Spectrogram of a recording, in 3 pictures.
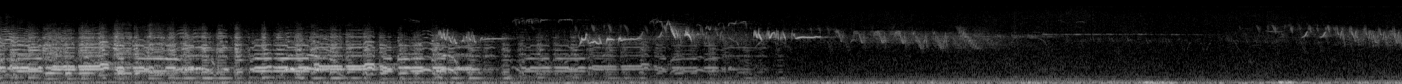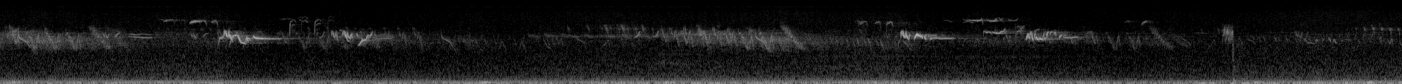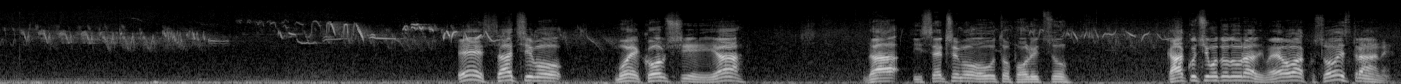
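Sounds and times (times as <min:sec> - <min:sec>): bird trills: 0:00.0 - 0:08.4.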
